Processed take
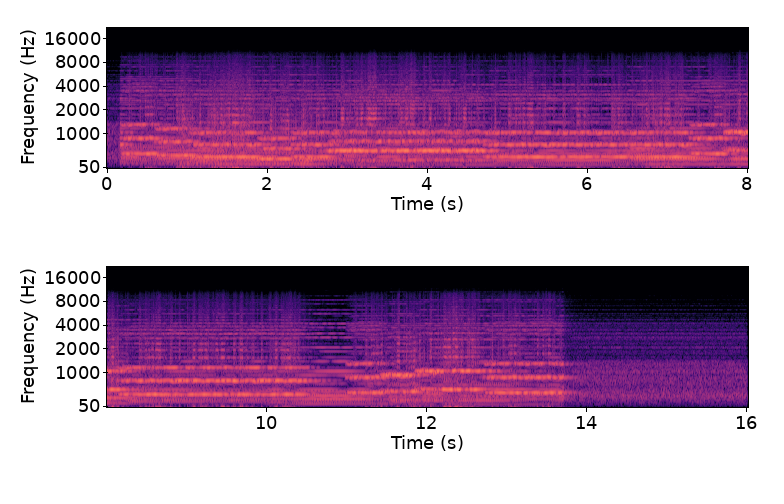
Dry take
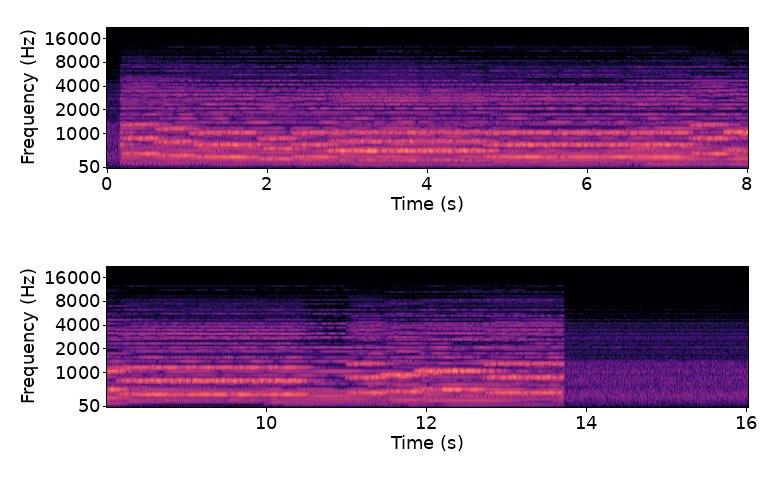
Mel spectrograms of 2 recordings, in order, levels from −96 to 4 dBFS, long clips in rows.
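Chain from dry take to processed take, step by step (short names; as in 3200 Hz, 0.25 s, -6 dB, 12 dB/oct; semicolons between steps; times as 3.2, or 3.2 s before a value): dynamic EQ 2000 Hz, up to -6 dB, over -46 dBFS, Q 0.88; in parallel at -2 dB: compressor, threshold -42 dBFS, peak gain reduction 18 dB; 0.91–2.57 on the sum: tone controls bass +12 dB, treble +2 dB; wavefolder -24 dBFS; downsampling 22050 Hz; on a send: feedback echo 61 ms, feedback 59%, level -12 dB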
